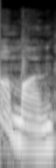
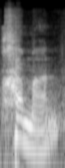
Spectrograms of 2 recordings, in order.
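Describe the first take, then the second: First: The name starts with a vowel, no h. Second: The name starts with an audible h sound.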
